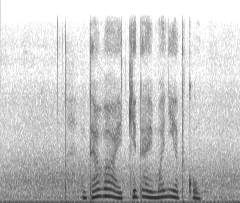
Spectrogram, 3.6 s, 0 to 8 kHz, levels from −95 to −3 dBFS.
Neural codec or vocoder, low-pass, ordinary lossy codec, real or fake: none; 7.2 kHz; none; real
